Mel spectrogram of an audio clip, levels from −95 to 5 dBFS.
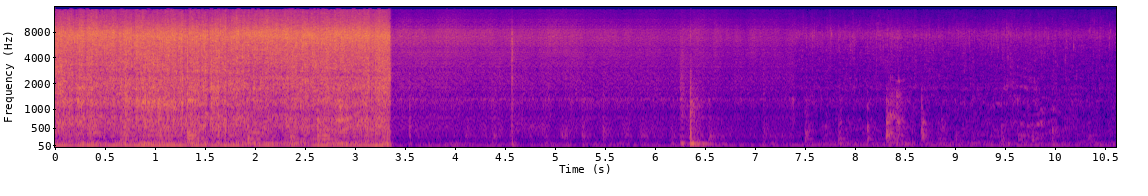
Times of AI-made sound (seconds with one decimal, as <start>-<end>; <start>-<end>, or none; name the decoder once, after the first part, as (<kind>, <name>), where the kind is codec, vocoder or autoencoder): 3.2-7.4 (autoencoder, DAC-VAE)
